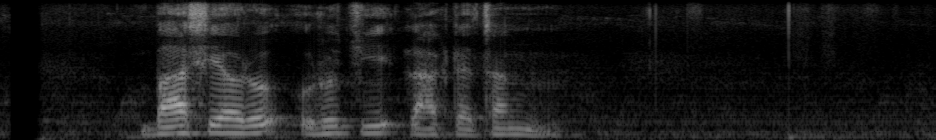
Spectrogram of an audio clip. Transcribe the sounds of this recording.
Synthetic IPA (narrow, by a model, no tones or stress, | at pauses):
basiɦʌɾurut͡silaɡʰd̪ʌt͡sʰʌn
